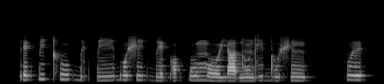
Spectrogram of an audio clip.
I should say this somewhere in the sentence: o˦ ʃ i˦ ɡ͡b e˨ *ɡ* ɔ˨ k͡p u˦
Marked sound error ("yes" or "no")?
no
